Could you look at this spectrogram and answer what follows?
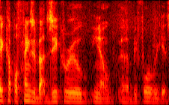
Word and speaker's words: Xicaru: a couple things about Z Krew you know before we get started the name is very difficult to pronounce it's a Zapotec name which is the indigenous people of Oaxaca and Mexico where we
